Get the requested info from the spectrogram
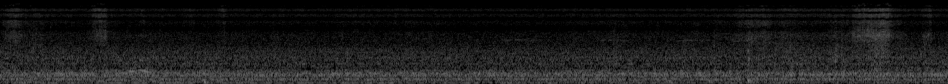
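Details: Dense, even buzzing of honey bees swarming around a hive opened for harvesting raw honey, a continuous rough hum without breaks and no other clear sounds.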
